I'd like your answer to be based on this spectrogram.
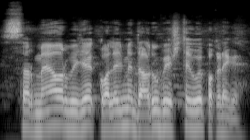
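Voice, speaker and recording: A man's voice: on the high side, steady tone, fairly quick, lightly acted. An actor with an Indian accent playing an aggrieved young man in a TV crime drama, explaining things resentfully. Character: aggrieved young man recounting a friend's betrayal to police. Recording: music underneath.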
